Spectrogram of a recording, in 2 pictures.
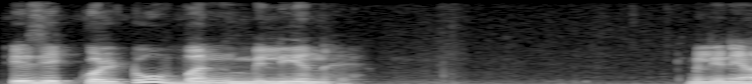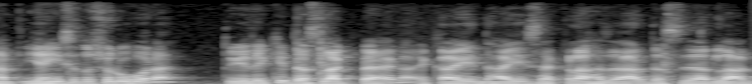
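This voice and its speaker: A male maths teacher giving a lecture, who explains step by step, mixes in English number words and keeps asking the class whether they follow. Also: a little high. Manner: explains step by step, often asks the class questions.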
